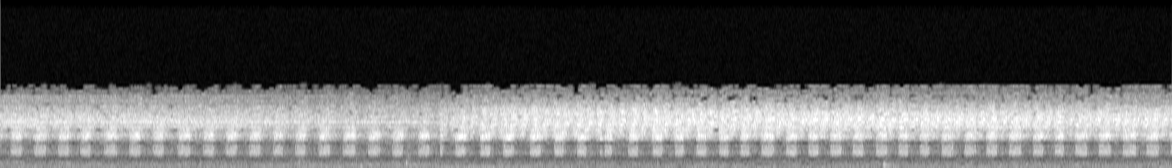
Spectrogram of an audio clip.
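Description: A dense cicada chorus, a continuous high buzzing that pulses rapidly and steadily.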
